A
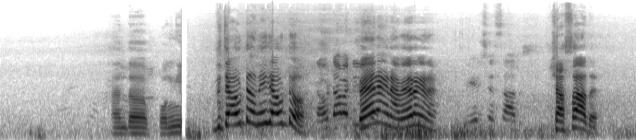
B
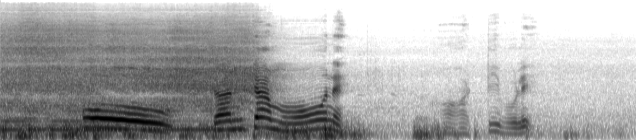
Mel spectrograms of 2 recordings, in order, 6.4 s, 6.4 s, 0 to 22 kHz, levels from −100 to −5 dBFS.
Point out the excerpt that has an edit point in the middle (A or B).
A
